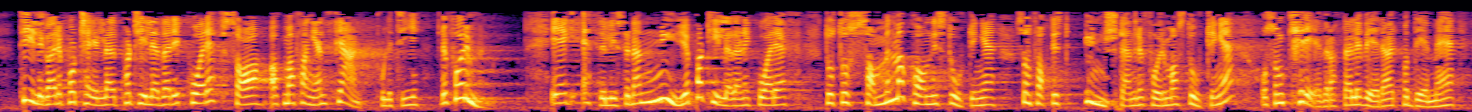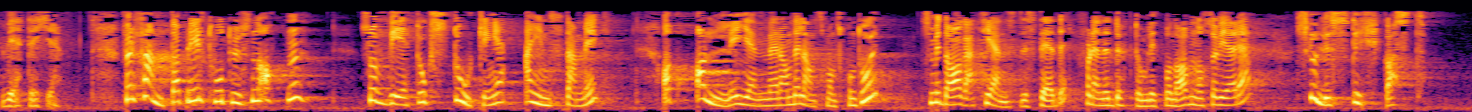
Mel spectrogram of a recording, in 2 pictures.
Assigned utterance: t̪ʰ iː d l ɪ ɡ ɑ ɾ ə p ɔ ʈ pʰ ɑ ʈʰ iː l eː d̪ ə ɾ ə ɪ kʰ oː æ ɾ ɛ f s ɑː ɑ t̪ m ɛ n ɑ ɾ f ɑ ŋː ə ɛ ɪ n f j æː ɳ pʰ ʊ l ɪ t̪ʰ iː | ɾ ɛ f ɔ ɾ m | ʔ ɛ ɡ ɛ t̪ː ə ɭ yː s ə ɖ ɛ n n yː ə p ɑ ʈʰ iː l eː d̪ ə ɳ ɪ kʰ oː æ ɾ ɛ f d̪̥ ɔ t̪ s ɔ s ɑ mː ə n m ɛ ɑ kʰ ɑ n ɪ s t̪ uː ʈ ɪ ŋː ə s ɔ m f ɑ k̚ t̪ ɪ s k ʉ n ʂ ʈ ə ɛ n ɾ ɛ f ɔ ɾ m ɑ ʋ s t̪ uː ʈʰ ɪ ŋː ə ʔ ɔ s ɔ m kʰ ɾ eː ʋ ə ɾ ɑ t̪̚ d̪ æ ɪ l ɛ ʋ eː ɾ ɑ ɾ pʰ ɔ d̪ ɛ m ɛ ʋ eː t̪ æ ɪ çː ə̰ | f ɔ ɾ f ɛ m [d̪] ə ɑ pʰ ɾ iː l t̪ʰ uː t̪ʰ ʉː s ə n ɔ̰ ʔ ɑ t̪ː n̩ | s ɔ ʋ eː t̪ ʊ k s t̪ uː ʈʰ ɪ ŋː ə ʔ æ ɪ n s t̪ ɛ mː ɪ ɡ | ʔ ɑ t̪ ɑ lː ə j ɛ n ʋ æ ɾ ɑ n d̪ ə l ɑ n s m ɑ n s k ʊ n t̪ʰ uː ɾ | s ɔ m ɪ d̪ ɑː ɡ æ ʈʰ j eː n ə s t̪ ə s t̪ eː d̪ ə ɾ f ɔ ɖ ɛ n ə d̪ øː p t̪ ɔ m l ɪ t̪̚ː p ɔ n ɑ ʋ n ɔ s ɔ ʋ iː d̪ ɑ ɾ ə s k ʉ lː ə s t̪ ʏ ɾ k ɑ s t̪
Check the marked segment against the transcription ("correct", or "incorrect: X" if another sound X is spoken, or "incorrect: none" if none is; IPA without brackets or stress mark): incorrect: t̪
